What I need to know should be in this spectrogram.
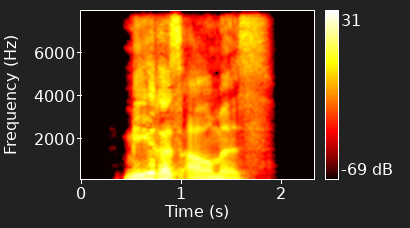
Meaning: genitive of Meeresarm
- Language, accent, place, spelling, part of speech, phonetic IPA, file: German, Germany, Berlin, Meeresarmes, noun, [ˈmeːʁəsˌʔaʁməs], De-Meeresarmes.ogg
